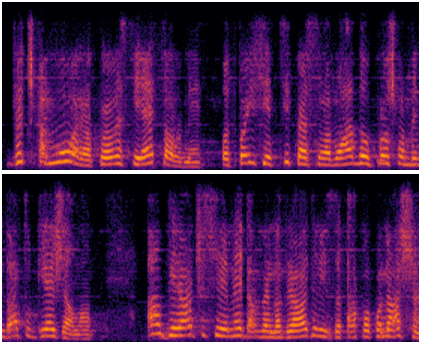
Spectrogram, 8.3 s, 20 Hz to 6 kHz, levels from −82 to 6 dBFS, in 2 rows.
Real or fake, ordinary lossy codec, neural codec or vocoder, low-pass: fake; Opus, 24 kbps; codec, 24 kHz, 0.9 kbps, WavTokenizer, medium music audio release; 5.4 kHz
